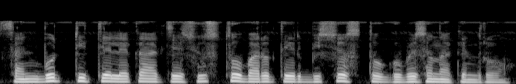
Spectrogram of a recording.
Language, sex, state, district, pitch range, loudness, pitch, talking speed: Bengali, male, Assam, Hailakandi, 120-140 Hz, -16 LUFS, 130 Hz, 95 wpm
